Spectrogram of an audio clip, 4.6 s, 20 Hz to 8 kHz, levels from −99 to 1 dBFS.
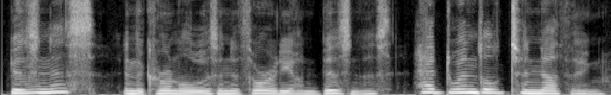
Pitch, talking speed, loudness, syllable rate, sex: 215 Hz, 145 wpm, -15 LUFS, 6.0 syllables/s, female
